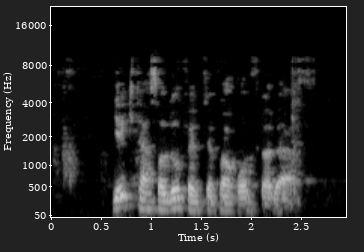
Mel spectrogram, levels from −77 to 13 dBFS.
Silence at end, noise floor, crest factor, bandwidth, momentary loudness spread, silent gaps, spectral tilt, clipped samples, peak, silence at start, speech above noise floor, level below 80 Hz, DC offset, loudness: 0.35 s; -40 dBFS; 16 dB; 9.6 kHz; 6 LU; none; -4 dB/octave; under 0.1%; -2 dBFS; 0.15 s; 24 dB; -60 dBFS; under 0.1%; -16 LUFS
